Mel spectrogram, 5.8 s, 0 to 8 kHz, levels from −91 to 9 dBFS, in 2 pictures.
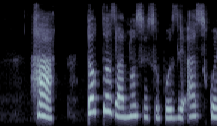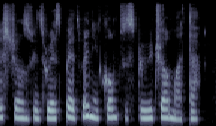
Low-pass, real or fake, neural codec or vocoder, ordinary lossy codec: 7.2 kHz; real; none; none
